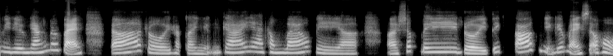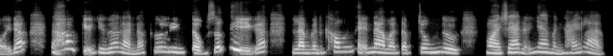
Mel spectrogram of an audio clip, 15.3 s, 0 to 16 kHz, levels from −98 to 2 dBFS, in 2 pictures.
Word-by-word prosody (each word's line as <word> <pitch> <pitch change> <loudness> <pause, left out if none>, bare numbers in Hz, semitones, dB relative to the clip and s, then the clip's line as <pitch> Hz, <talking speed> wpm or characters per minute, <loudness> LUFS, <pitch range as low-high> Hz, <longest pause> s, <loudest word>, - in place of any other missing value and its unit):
video 265 -4 -2
ngắn 255 +6 0
đó 410 - -3
bạn, - - +6 0.4
đó, 270 +9 +2
rồi, 205 -4 -2
hoặc 205 -2 -7
là 190 - -6
những 245 +7 -8
cái, 265 +3 -1
a, 290 -2 -2
thông 245 -3 -2
báo 245 +6 -1
về, 205 -5 -5
ờ, 185 0 -2 0.4
ờ, 185 - -2
Shopee, 285 +1 -2
rồi 195 -4 +3
TikTok, 295 +5 +2
những 350 - -7
cái 285 - -3
mạng 305 - -1
xã 215 - -2
hội 250 -2 -2
đó. 300 +7 +4 0.3
Đó, - - +1 0.2
kiểu - - +1
như 250 -2 +1
á, 290 +2 0
là 235 -7 +1
nó 200 +6 -4
cứ 295 +1 -6
liên 270 -3 +1
tục 210 -3 +5
xuất 300 +6 +1 0.2
hiện 410 - +3
á, 285 +5 +1 0.3
làm 230 -1 +3
mình 225 +1 -4
không 300 +3 0 0.2
thể - - 0
nào 265 -2 +4
mà 225 -2 0
tập 215 - -1
trung 270 +1 0
được. 240 -6 +2 0.3
Ngoài 220 -3 +4
ra 260 +3 +1
nữa 230 -5 -4
nha, 275 +2 +1
mình 220 -5 -3
thấy 230 +3 -3
là 255 - -3
255 Hz, 205 wpm, -22 LUFS, 220-285 Hz, 0.4 s, bạn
